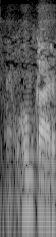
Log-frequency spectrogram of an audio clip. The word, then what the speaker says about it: ഓം: പ്രണവം എന്നൊക്കെയുള്ള കാര്യങ്ങൾ പറയുന്നു ഓംകാരം എന്ന് പറഞ്ഞാൽ എന്താണ് അത് മൂന്ന് ശബ്ദമാത്രകൾ ചേരുന്നതാണ് ഏതൊക്കെയാണ് മൂന്ന് ശബ്ദമാത്രകൾ ആ ഊ മ അപ്പ അപ്പോൾ എല്ലാ ശബ്ദങ്ങളും സർവ്വ ശബ്ദങ്ങളും ഓംകാരത്തിൽ അടങ്ങിയിരിക്കുന്നു എന്നാണ്.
